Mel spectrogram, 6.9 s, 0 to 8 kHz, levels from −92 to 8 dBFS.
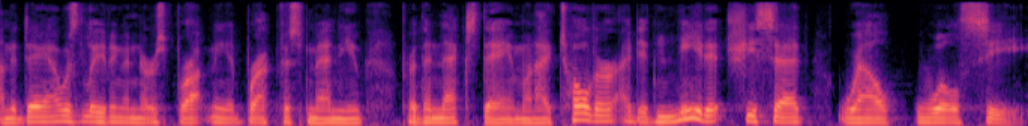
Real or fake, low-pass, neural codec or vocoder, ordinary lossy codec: fake; 7.2 kHz; codec, 16 kHz, 2 kbps, FunCodec, trained on Chinese and English, 25 frames a second; MP3, 48 kbps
